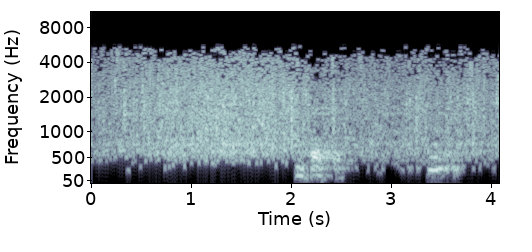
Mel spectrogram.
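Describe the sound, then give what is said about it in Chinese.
A crowd of Buddhist disciples claps in thanks to the master, steadily, a dense, even wash of many hands that holds at a fairly constant loudness for about four seconds, with a few faint murmurs underneath. “感恩师傅啊，感恩师傅。 鼓掌。”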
